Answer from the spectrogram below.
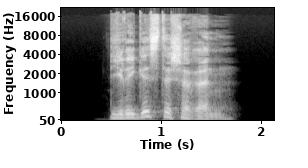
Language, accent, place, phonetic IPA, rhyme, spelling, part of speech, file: German, Germany, Berlin, [diʁiˈɡɪstɪʃəʁən], -ɪstɪʃəʁən, dirigistischeren, adjective, De-dirigistischeren.ogg
- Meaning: inflection of dirigistisch: 1. strong genitive masculine/neuter singular comparative degree 2. weak/mixed genitive/dative all-gender singular comparative degree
